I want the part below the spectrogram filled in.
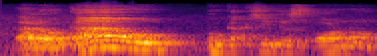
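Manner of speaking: usual speaking voice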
